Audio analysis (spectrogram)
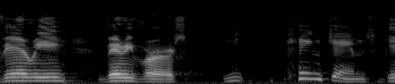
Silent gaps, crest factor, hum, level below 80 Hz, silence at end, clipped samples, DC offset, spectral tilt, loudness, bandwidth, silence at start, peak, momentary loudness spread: none; 20 dB; none; -66 dBFS; 0 s; under 0.1%; under 0.1%; -4.5 dB/octave; -31 LUFS; 16.5 kHz; 0 s; -12 dBFS; 23 LU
